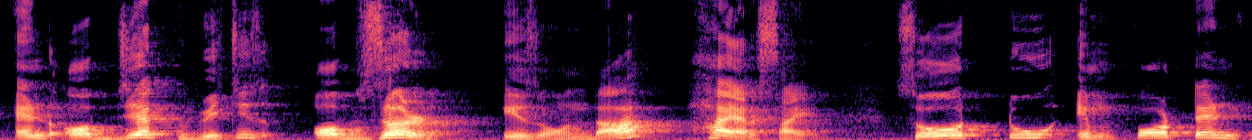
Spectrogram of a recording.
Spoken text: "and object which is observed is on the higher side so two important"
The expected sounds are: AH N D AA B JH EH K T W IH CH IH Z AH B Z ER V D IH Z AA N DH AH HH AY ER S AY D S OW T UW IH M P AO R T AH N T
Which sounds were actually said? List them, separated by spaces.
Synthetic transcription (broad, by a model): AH N D AA B JH EH K T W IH CH IH Z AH B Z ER D IH Z AA N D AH HH AY ER S AY D S OW T UW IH M P AO R T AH N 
